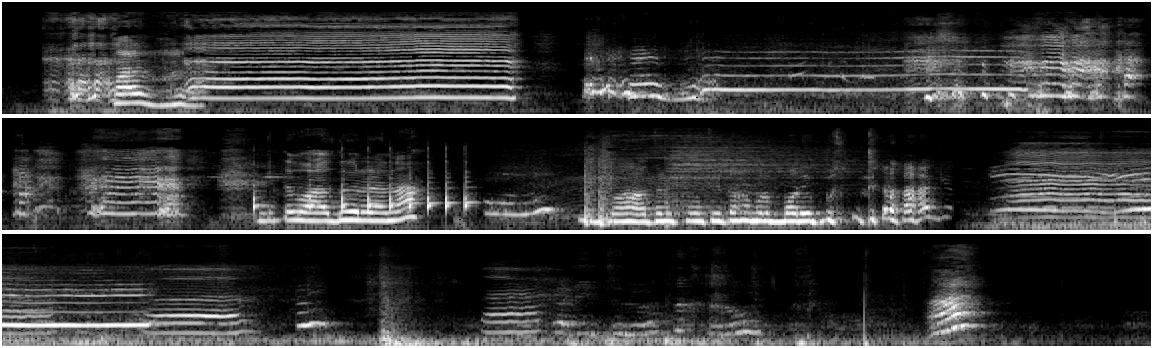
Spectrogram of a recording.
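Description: A toy cactus repeats sounds in a high, squeaky voice.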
